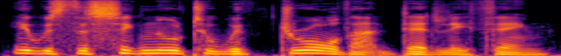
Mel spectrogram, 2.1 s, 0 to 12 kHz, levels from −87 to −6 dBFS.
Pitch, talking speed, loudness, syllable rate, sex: 140 Hz, 255 wpm, -18 LUFS, 6.0 syllables/s, male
